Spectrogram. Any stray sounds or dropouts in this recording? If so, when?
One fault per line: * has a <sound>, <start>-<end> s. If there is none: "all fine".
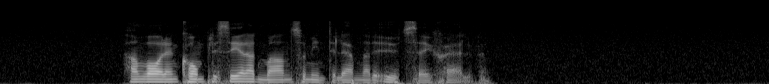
all fine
